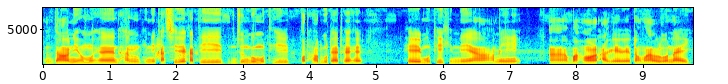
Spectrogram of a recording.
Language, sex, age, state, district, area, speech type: Assamese, male, 18-30, Assam, Dibrugarh, rural, spontaneous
